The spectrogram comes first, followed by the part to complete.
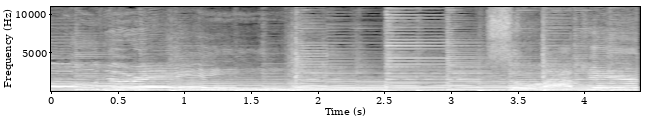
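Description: Live acoustic music: acoustic guitars strumming chords under a sung lead vocal melody.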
